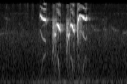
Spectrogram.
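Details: A female cinereous tit calls the male in one rapid burst of four high, piercing, slurred chirps, closely spaced in under a second, against a quiet background.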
